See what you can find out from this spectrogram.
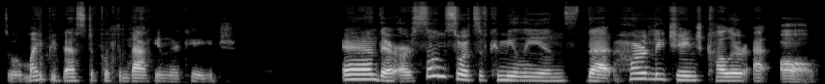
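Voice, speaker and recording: Expressive woman reading aloud at storytime, lively pitch. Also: measured pace. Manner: expressive, playful, explains to young listeners. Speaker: host reading a children's picture book. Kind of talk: storytime read-aloud with chatty asides.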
